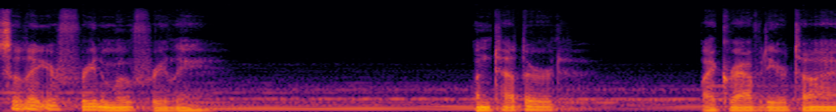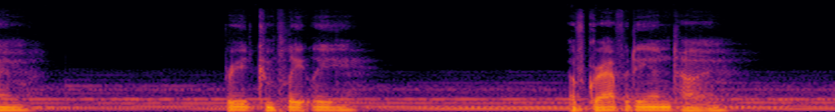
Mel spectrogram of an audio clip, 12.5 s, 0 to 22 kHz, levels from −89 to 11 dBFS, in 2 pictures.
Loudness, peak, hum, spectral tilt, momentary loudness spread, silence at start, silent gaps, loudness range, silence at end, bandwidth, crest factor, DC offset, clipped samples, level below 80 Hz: -19 LUFS; -2 dBFS; none; -7 dB/octave; 18 LU; 0 s; none; 3 LU; 0 s; 13 kHz; 18 dB; under 0.1%; under 0.1%; -32 dBFS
